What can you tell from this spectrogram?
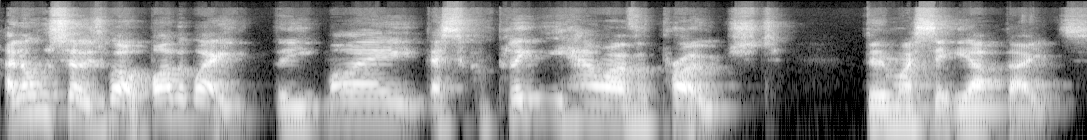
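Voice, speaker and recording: The speaker has a London accent and talks at a fairly quick pace. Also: man. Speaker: YouTube toy builder. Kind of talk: casual chat. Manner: animated.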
